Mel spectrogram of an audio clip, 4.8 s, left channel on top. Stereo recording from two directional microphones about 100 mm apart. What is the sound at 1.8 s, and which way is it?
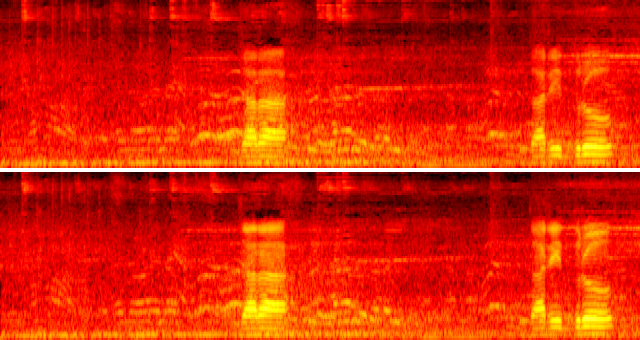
Speech, 10° left (ahead or behind).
